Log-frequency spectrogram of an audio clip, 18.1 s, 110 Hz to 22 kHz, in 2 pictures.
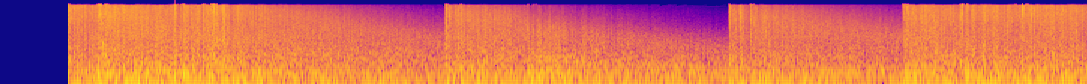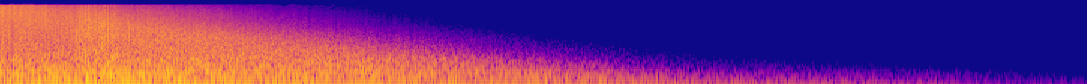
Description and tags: spaceship explosion4
space, blast, future, shoot, noise, sci-fi, impact, fx, atmosphere, impulsion, battle, laser, rumble, warfare, energy, weapon, firing, futuristic, explosion, soldier, military, shooter, sound-design, gun, torpedo, fighting, spaceship, shooting, fire, war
